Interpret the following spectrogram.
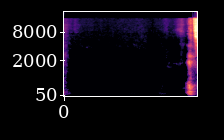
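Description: Near silence: room tone in a pause between a man's words, with speech starting again near the end.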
